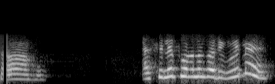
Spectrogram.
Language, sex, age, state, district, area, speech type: Odia, female, 18-30, Odisha, Dhenkanal, rural, conversation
